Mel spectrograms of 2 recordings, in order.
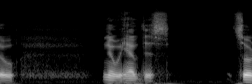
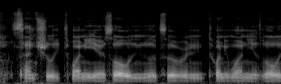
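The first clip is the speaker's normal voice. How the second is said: ordinary delivery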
